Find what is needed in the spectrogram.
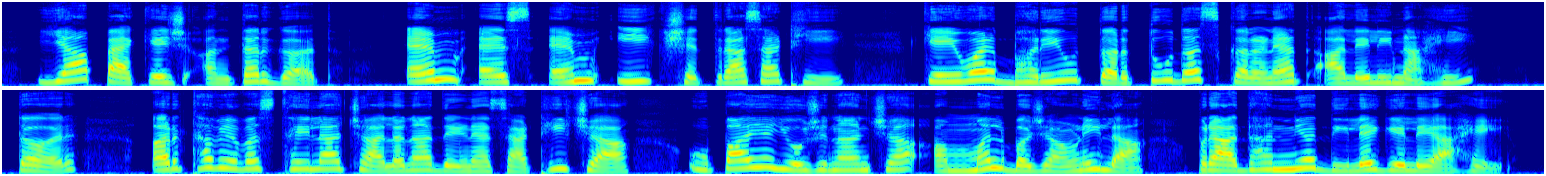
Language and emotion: Marathi, neutral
